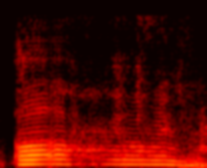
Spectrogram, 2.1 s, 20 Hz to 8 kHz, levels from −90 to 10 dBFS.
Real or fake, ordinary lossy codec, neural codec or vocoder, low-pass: fake; none; codec, 16 kHz, 1.1 kbps, Voila-Tokenizer; none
